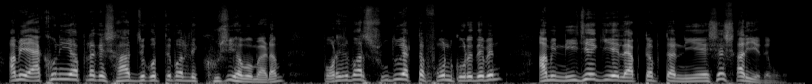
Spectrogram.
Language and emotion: Bengali, happy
